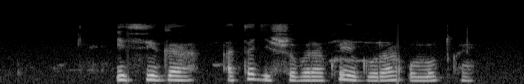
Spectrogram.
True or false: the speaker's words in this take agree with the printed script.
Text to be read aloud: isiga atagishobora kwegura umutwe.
true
